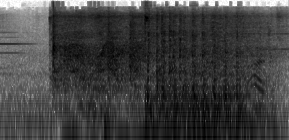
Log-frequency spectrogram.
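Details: Ford Mustang first start after engine rebuild, running basically open headers: cranks and catches sharply with a loud roar, then revs sag and die within about two seconds; stall traced to mass airflow sensor.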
